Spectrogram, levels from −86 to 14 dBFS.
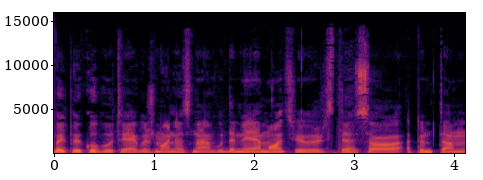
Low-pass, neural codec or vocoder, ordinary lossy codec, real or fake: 14.4 kHz; codec, 44.1 kHz, 7.8 kbps, Pupu-Codec; AAC, 48 kbps; fake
